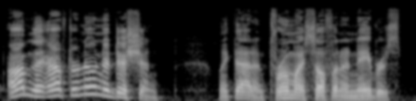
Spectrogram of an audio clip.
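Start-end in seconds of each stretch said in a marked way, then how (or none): 0.1-1.6 high put-on voice of a rolled-up newspaper. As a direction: pitch it way up like a talking newspaper.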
